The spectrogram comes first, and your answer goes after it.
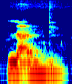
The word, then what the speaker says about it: lundi: Lundi, lundi, that is Monday.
